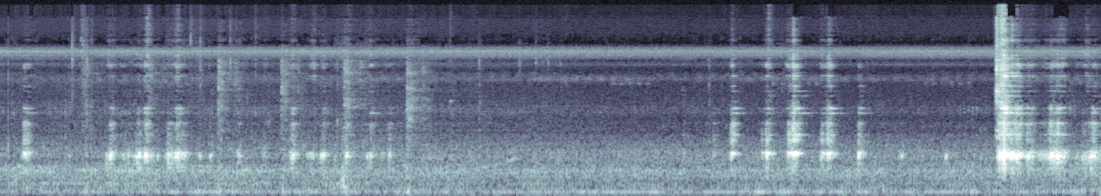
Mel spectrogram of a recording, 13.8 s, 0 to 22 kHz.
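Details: Cat family hidden in a woodpile, recorded 20 August 2022: bursts of short, harmonic mews repeated in quick runs at the start, a quiet stretch, then louder clustered cries near the end.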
